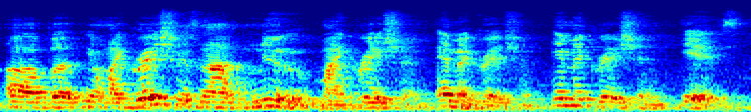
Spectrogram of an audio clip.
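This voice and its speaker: Young American academic presenting casually with filler words, recorded far off in a rumbly, muffled room. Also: male voice, animated, normal speed. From United States. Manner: casual, chatty, many fillers and restarts. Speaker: academic conference speaker. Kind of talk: recorded conference talk. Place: college room. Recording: distant, echoey, dull, noisy rumble.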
